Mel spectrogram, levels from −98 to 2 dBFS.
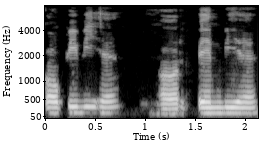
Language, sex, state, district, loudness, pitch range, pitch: Hindi, male, Bihar, Bhagalpur, -17 LUFS, 130-150 Hz, 145 Hz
